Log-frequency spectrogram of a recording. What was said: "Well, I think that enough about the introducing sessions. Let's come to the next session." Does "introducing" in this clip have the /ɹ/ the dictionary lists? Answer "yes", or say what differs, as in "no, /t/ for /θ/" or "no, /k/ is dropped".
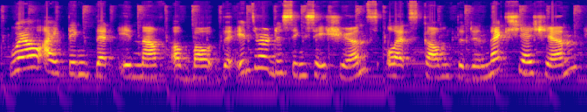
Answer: yes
